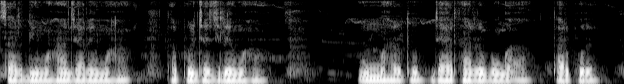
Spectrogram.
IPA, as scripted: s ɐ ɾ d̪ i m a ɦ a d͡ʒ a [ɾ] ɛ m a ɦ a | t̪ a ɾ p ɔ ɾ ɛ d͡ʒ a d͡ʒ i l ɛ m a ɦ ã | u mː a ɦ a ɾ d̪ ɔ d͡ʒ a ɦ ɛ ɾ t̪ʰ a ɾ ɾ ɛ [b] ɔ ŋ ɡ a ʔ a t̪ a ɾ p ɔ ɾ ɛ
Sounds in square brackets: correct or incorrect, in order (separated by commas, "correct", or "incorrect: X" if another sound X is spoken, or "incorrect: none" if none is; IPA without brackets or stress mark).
incorrect: l, correct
